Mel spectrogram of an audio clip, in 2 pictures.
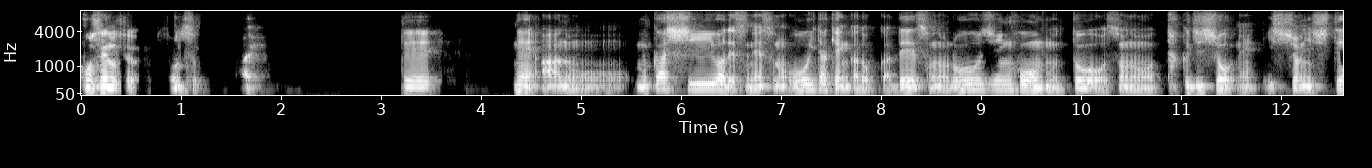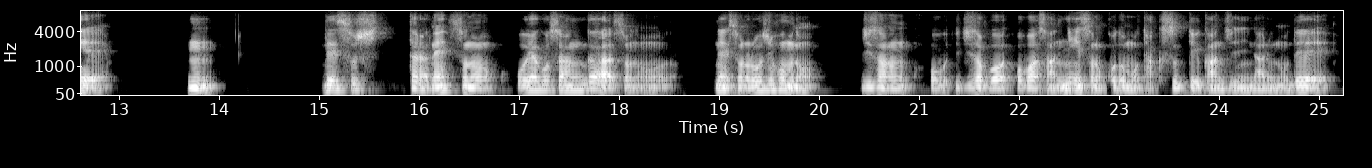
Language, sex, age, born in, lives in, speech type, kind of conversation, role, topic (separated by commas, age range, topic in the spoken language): Japanese, male, 45-49, Japan, United States, conversation, podcast, guest, 高齢者の暮らしに技術をどう活かせる？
